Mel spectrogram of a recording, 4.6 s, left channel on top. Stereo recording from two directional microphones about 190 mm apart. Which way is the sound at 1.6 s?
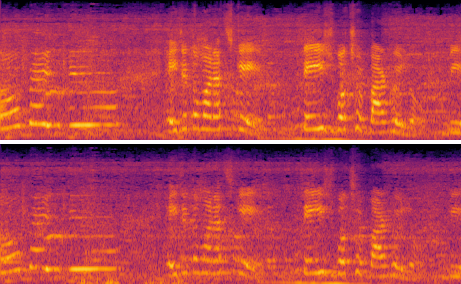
25° left (ahead or behind).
